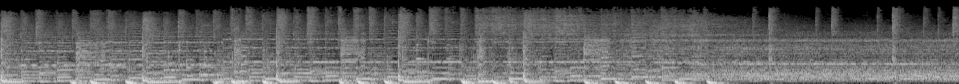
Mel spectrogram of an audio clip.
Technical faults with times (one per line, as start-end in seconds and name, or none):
0.00-2.23 section at the wrong speed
